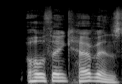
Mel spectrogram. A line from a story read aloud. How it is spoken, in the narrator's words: the woman exclaimed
